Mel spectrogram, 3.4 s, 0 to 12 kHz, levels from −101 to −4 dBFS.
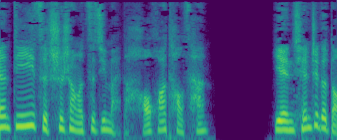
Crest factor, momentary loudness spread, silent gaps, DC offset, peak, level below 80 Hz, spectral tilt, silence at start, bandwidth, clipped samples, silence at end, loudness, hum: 16 dB; 10 LU; 2.24-2.65 s; under 0.1%; -10 dBFS; -62 dBFS; -4.5 dB/octave; 0 s; 12 kHz; under 0.1%; 0 s; -27 LUFS; none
